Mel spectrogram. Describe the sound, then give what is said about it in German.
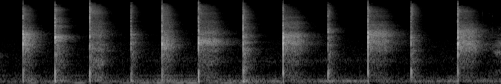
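A twelve-beat flamenco compás rhythm tapped or snapped out alone, about a dozen sharp clicks with slightly uneven spacing, the third, sixth, eighth, tenth and twelfth beats landing harder than the others. “Das ist aber kein Zwölfvierteltakt, sondern da wird der dritte, der sechste, der achte, der zehnte und der zwölfte Schlag betont.”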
